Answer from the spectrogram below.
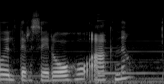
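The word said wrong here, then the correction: Ajna: Se pronuncia Agia. Dios mío, yo pronunciándolo acna.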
